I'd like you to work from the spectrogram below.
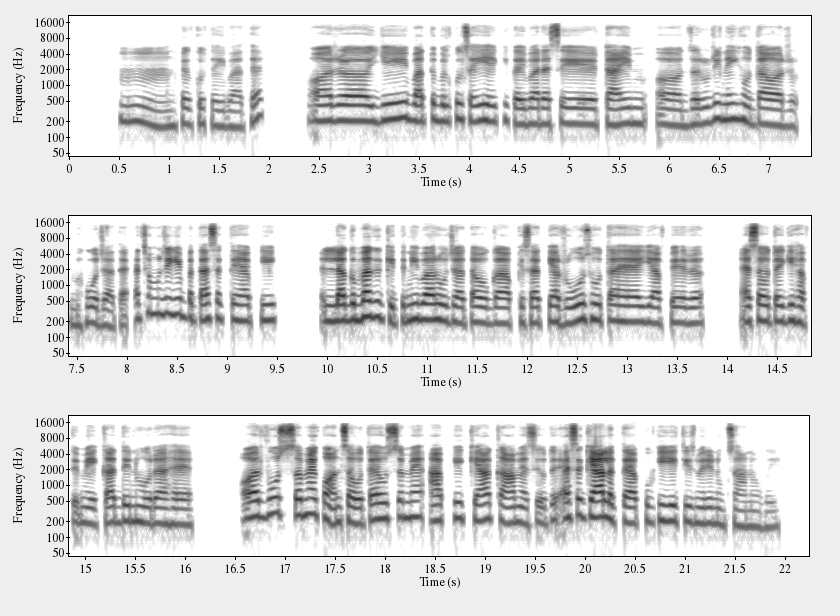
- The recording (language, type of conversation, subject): Hindi, advice, मैं अपने दोस्तों के साथ समय और ऊर्जा कैसे बचा सकता/सकती हूँ बिना उन्हें ठेस पहुँचाए?
- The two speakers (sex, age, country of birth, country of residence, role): female, 40-44, India, India, advisor; male, 25-29, India, India, user
- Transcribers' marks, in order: in English: "टाइम"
